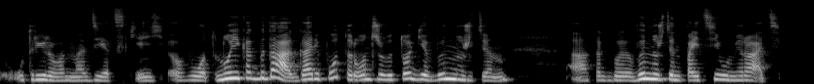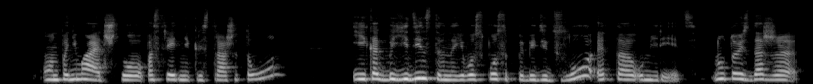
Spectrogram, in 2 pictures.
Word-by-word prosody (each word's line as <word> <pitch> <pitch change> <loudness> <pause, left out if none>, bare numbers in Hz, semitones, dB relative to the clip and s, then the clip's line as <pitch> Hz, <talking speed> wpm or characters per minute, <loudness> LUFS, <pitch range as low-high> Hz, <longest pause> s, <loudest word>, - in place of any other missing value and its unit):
утрированно 205 - -3
детский, 175 -1 -9
вот. 185 +1 -5
Ну 240 +6 +6
и, 285 0 +9
как 280 -2 -1
бы, 280 - +3
да, 175 - +3
Гарри 235 +7 0
Поттер, 260 -5 -4
он 225 +3 +1
же 230 0 -1
в 215 - +1
итоге 230 -1 0
вынужден, 210 -3 +2 0.5
а, 185 - -9
как 190 0 -10
бы, 185 -1 -4
вынужден 240 -3 +6
пойти 195 +4 -3
умирать. 195 -2 -4 0.7
Он 215 0 0
понимает, 225 -3 +1
что 200 -2 -1
последний 220 -1 -2
крестраж- 205 0 -7
это 220 +1 -7
он, 295 - -6 0.8
и, 245 +1 +3
как 245 -2 +2
бы, 250 - +5
единственный 240 -3 +4
его 220 +2 0
способ 240 +2 -4
победить 205 -2 -3
зло- 255 - -2
это 230 0 -3
умереть. 205 -5 -6
Ну, 260 +2 -1
то 260 +1 -2
есть 240 -4 0
даже, 215 -4 -2
220 Hz, 155 wpm, -21 LUFS, 195-240 Hz, 0.8 s, и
